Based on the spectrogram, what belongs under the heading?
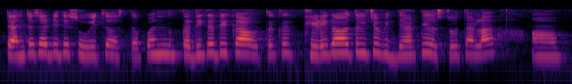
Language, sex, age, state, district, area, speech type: Marathi, female, 18-30, Maharashtra, Amravati, rural, spontaneous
